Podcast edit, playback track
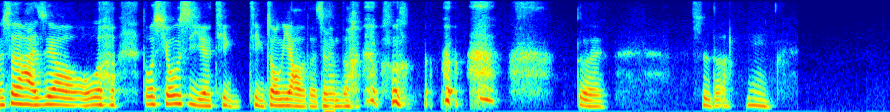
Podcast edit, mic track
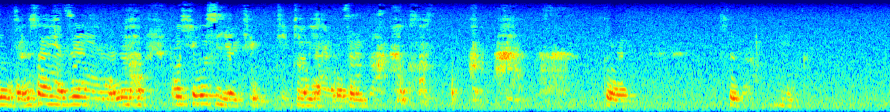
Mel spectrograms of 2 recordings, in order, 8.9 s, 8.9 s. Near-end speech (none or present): none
